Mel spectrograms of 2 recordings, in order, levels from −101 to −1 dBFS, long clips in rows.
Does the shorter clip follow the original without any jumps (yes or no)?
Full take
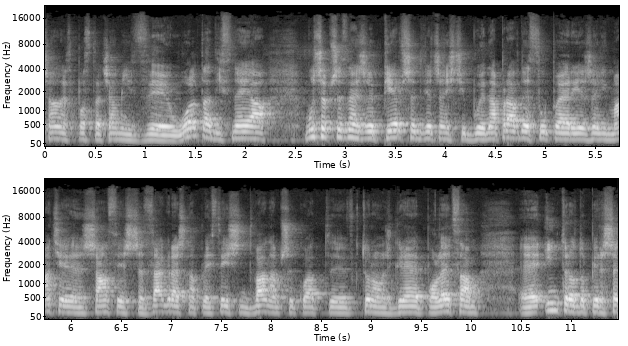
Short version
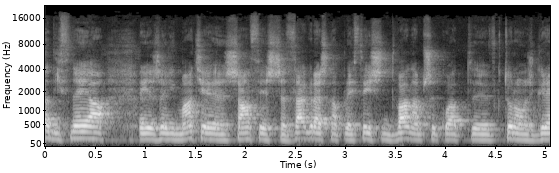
no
